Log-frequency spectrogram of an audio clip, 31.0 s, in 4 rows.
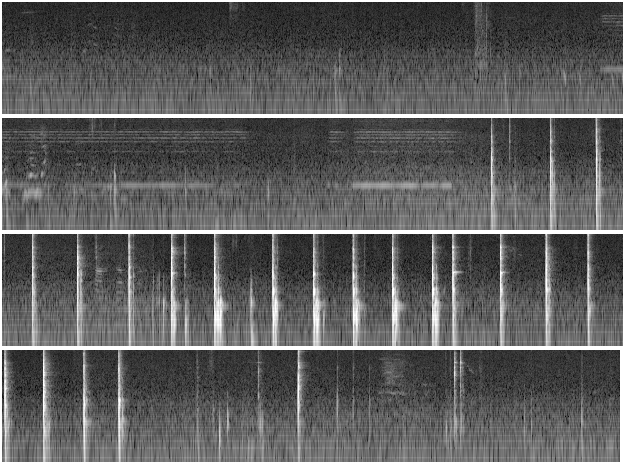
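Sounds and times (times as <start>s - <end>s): blade chopping wooden log: 17.6s - 21.3s.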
